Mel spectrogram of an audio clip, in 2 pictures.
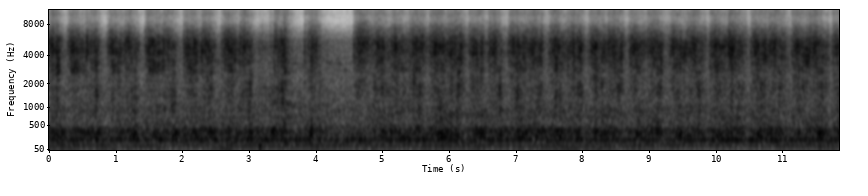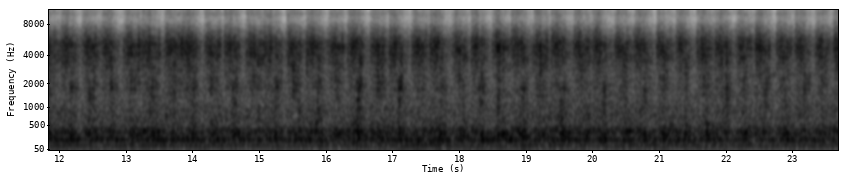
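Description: Jets of milk squirt rhythmically into a metal pail during hand milking.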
